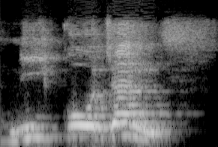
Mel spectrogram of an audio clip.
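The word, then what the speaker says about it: pnictogen: उसके आगे नाइट्रोजन family है बेटा, नाइट्रोजन फैमिली को एक और नाम दिया जाता है बेटा, नाइट्रोजन family is called as निकोजन्स, PNICHOGEN, निकोजन, E silent है, PNICHOGEN, निकोजन्स बेटा, निकोजन्स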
